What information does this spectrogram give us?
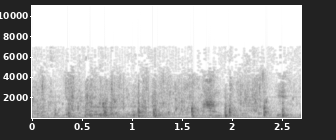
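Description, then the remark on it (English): Water sloshes and splashes in a series of irregular bursts as a man climbs out of a barrel full of water, with faint drips and movement between the splashes. “doesn't know the barrel full of water. It's safe to come out.”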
